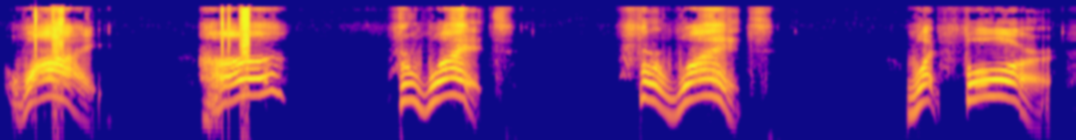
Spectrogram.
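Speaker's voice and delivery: high, loud mock-dad exclamations; incredulous dad. Overheard dad questioning police through the door, incredulous and loud. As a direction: fire off separate high, indignant questions, imitating Dad.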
